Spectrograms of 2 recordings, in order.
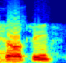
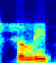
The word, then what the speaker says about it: Philippi: I say Philippi. Philippi? Philippi. Everyone says Felipe, but it's Philippi.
